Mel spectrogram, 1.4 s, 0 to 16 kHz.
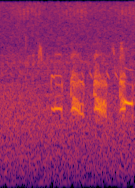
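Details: Common greenshank, a passage migrant in Korea, recorded in early October 2024: a quick series of three to four clear, slightly plaintive whistled 'tew' notes, the first faint, each short and falling slightly, over quiet background hiss.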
